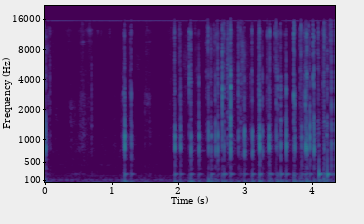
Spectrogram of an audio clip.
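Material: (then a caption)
Plastic. Fingertips of both hands type on a compact 68-key mechanical keyboard with dark plastic keycaps and silent switches. One soft keystroke comes first, then a quickening run of muted, low thocks and light clicks. Each one dies away almost instantly over a faint low hum.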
